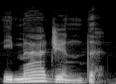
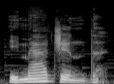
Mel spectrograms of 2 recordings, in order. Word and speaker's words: imagined: la forma del presente solo que ahora termina con e d aunque no pronuncias la e solamente la d imagined imagined en el pasado la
